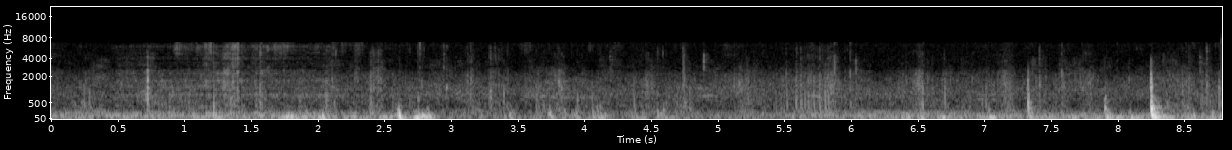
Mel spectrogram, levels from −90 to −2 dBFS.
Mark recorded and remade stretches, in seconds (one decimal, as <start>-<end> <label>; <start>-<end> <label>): 0.0-0.5 recorded; 0.5-2.1 remade; 2.1-8.8 recorded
